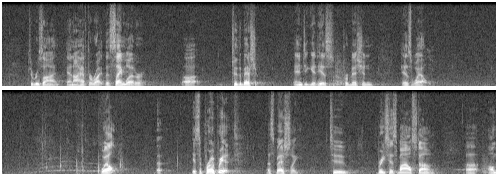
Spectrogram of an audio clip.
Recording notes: preached at All Saints Anglican Church in Charlottesville, VA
